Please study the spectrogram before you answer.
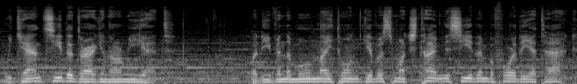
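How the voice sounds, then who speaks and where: A man voicing a resolute ninja master in a fantasy audiobook, speaking in an earnest, measured way. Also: medium pitch, steady tone, over music, pitched above the performer's own voice, lightly acted. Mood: earnest, grave. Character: resolute male ninja master leading weary townsfolk. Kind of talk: dramatised fantasy audiobook character.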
